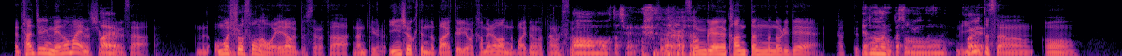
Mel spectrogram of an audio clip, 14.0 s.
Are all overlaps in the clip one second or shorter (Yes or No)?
Yes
